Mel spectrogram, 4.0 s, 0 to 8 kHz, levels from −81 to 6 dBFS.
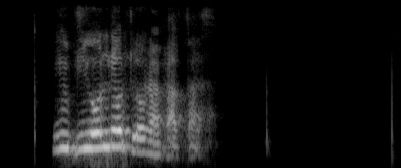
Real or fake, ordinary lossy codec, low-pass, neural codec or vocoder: fake; AAC, 32 kbps; 7.2 kHz; codec, 24 kHz, 1.5 kbps, HILCodec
